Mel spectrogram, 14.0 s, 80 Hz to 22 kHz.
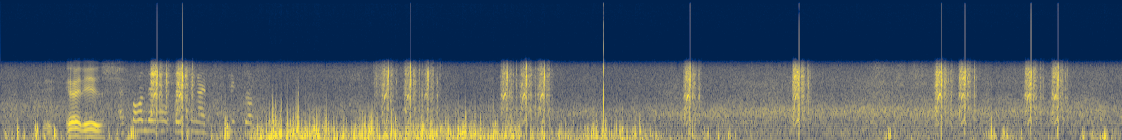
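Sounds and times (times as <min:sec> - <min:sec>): airsoft gun shots: 0:01.9 - 0:02.5, 0:04.7 - 0:05.5, 0:06.2 - 0:06.9, 0:08.5 - 0:08.8, 0:09.9 - 0:10.2, 0:11.7 - 0:12.2, 0:12.8 - 0:13.4.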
